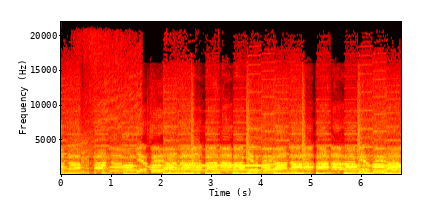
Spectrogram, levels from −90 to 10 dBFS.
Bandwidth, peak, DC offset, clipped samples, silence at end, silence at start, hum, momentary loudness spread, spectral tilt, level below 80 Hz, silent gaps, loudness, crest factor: over 20 kHz; 0 dBFS; under 0.1%; under 0.1%; 0 s; 0 s; none; 4 LU; -4 dB/octave; -18 dBFS; none; -11 LUFS; 10 dB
